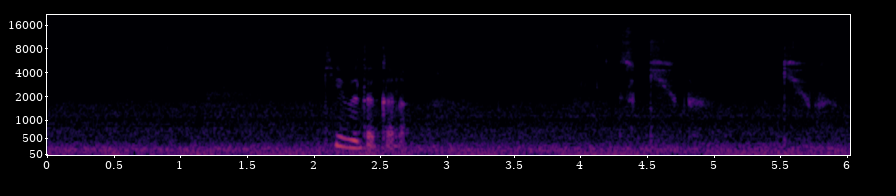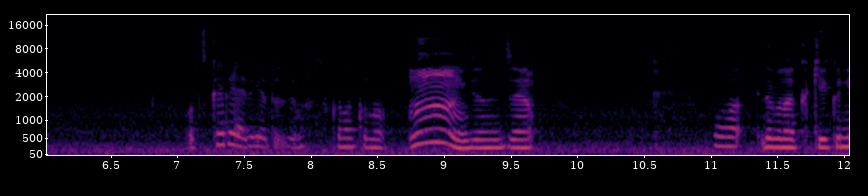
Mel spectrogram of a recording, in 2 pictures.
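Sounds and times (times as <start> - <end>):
low steady hum: 0.0 - 12.0
woman whispering: 4.3 - 6.0.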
